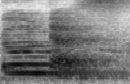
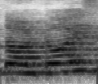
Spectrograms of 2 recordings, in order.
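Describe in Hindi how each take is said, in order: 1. अंत 'tus' जैसा सुनाई देता है। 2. अंत 'toise' जैसा सुनाई देता है। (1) "क्या बोलेंगे, टोटस" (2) "इसको टोटोइज नहीं बोलेंगे"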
